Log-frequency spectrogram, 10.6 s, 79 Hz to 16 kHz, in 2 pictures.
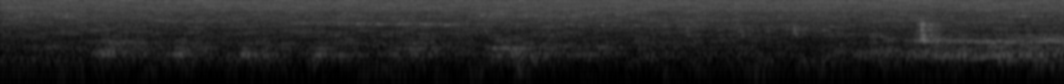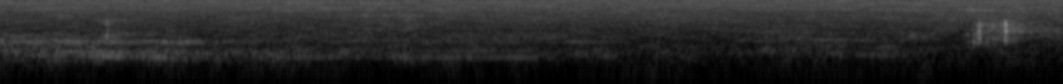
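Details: Rutting red deer in the 2018 bellowing season, with stags of fourteen points confronting each other; a long, moaning harmonic roar swells for about three seconds mid-clip, preceded by softer grunts, with scattered short chirps near the end.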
